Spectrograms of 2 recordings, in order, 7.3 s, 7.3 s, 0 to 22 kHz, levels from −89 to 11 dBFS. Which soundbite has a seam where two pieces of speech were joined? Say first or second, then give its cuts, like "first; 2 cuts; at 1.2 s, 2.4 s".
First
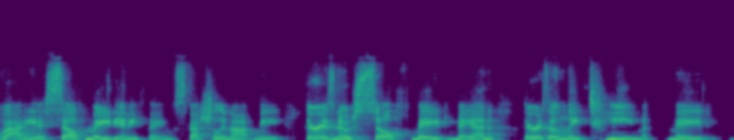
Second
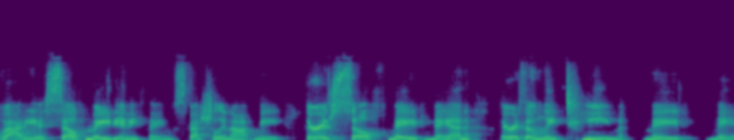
second; 1 cut; at 3.3 s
